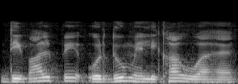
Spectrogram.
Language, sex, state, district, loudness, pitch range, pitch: Hindi, male, Jharkhand, Ranchi, -16 LUFS, 125-150 Hz, 135 Hz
